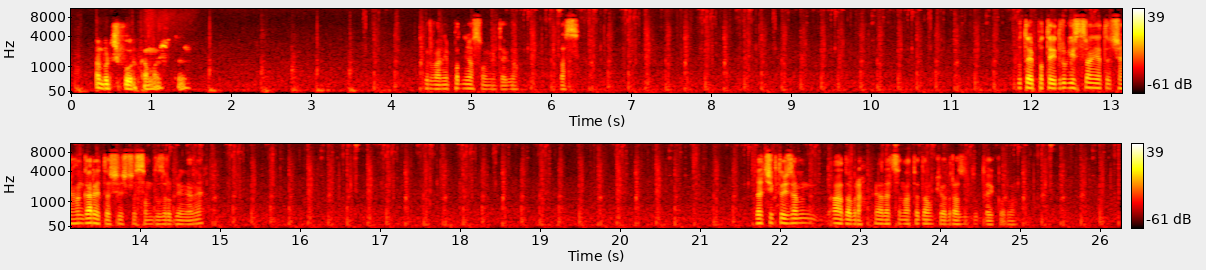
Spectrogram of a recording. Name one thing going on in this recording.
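Footsteps run on hard dirt ground.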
